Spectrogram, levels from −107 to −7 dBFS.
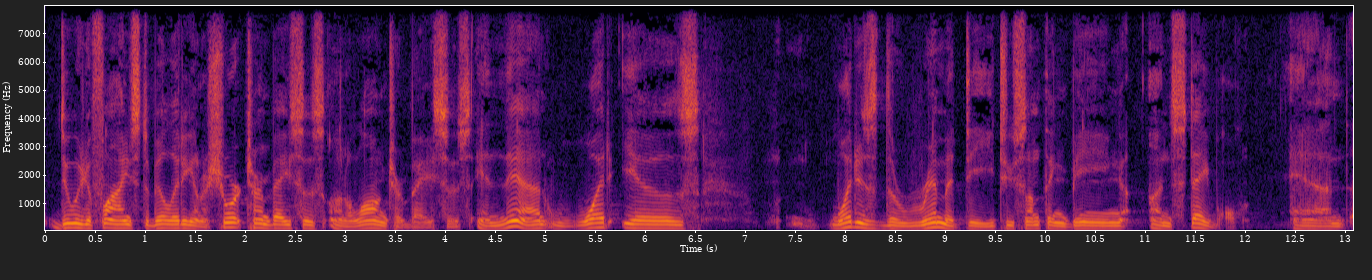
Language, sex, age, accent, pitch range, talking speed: English, male, 50-69, American, 105-130 Hz, 125 wpm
